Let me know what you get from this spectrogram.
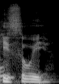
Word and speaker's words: Hisui: Ähm, wir befinden uns in der, wie spricht man es aus, Husui-Region? – Hisui. – Hisui-Region, das ist die, Hisui.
